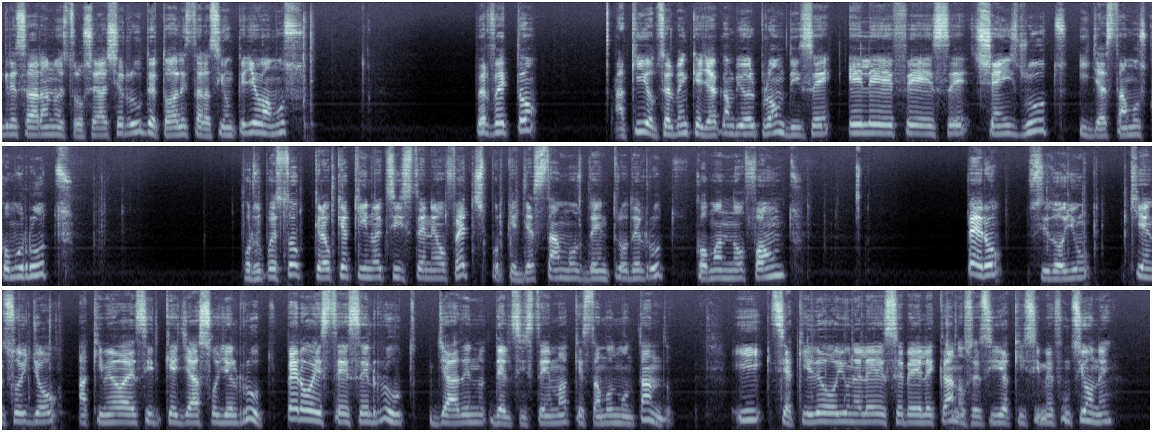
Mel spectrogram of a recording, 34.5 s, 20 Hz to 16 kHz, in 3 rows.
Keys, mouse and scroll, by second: 2.9 Return, 11.3 click, 13.7-17.0 typing, 17.2 Return, 21.6-23.6 typing, 26.8 click, 29.1 click, 30.5-31.9 typing, 32.3 Return.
